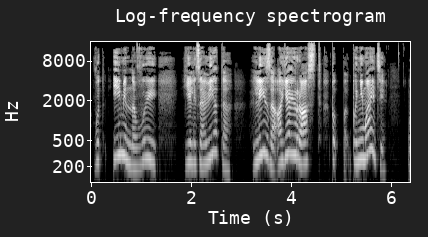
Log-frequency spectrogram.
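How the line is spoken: Ardent exclamation. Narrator (Russian): воскликнул он с горячностью

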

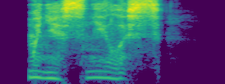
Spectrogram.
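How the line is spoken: Whisper. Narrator (Russian): прошептала Никия

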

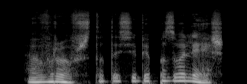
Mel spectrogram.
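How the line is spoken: Hissing. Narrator (Russian): прошипела мне Светлана

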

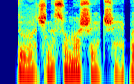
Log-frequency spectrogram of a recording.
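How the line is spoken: Shocked breathless exhale. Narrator (Russian): потрясенно выдохнул мужчина

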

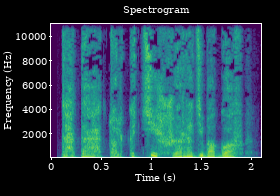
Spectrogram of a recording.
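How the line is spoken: Whisper. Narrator (Russian): перейдя совсем на шепот

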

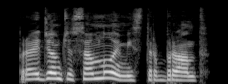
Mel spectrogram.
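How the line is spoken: General's commanding voice. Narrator (Russian): властным голосом произнес генерал

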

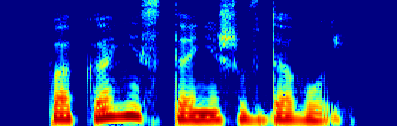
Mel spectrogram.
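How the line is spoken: Even voice. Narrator (Russian): ровным голосом отозвался Габриэль

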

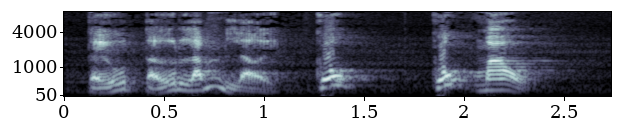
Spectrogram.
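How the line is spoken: Loud roar. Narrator (Vietnamese): Tên cao lớn ấy giơ cao cái búa rồi gầm lớn

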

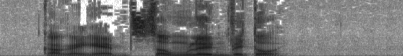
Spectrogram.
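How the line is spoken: Angry loud shout. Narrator (Vietnamese): Cao thủ dẫn đầu tức giận quát lớn

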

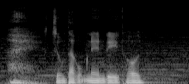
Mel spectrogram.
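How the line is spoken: Sighing. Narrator (Vietnamese): Diệp Thiếu Dương thở dài

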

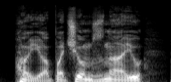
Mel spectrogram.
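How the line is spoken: Snapping. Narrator (Russian): огрызнулся Марков

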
